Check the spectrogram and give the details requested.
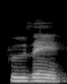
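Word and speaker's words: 風情: nghĩa số 4 này từ này là Phong Tình đọc là phu dê cách đọc hơi đặc biệt các bạn lưu ý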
